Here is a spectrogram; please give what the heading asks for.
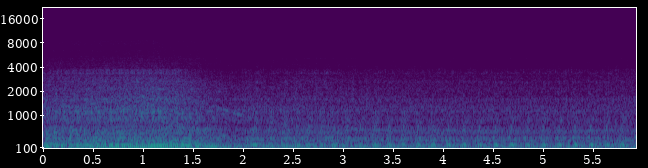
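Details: Audi A6 C5 2.5 TDI diesel at idle: deep, uneven knocking pulse roughly three beats a second, engine knocking.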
